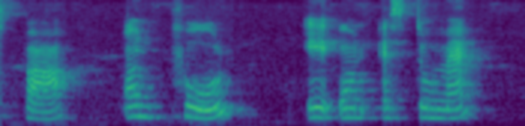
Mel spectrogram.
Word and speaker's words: estomac: en pour et en estomac, which means the letter C is not pronounced in pork and in stomach. So when I pronounce these two words, pour and estomac, you can hear that I don't pronounce the letter C. We don't pronounce it as pores and stomach. We pronounce it as pour, stomach, because C is a silent letter according to the French language.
